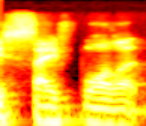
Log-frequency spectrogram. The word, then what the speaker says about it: SAFEW: I say Safe Wallet. Safe Wallet. Okay. It's SAFEW. So safe as F, Ergo Wallet.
